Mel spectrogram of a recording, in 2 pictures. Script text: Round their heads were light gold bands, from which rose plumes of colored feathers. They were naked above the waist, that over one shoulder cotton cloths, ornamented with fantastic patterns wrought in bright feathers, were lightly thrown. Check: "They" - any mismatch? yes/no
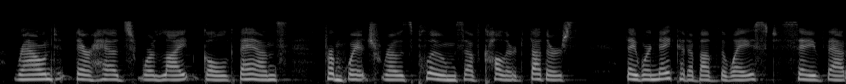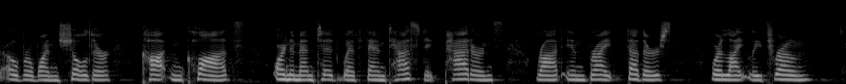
no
